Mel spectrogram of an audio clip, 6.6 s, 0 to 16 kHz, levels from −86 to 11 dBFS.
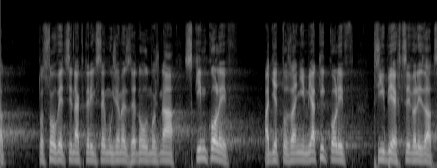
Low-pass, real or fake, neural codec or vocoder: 9.9 kHz; real; none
